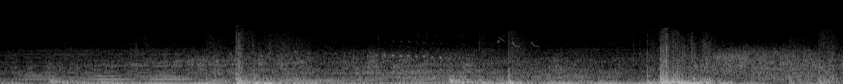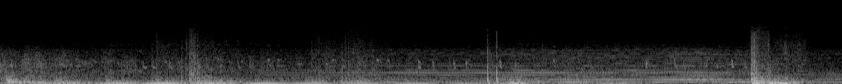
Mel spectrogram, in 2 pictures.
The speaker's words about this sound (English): An A-6 flying in the area responded to his request immediately. The fighter jet pounded the enemy invasion force with 500-pound Mark 82s. Norris and his men heard the bombardment from 2 miles away.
